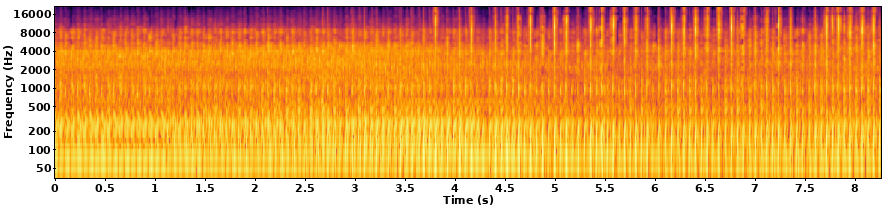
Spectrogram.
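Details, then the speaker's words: BSA A50 Royal Star twin, bought as a non-runner, at first start after restoration with pattern exhaust: loud open pipes, fast, slightly uneven popping idle. Needed throttle to fire; owner suspects timing slightly off and plans a strobe check. "yeah I had to give it a bit of throttle to get that to fire up that's all that needed really uh just sound as all the time in these maybe a little bit off"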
